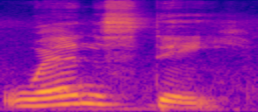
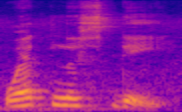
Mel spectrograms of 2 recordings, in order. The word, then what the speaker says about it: Wednesday: pronounce d in wet in the word we're not pronounced the letter wheel we pronounce Wednesday not wetness day the next word is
